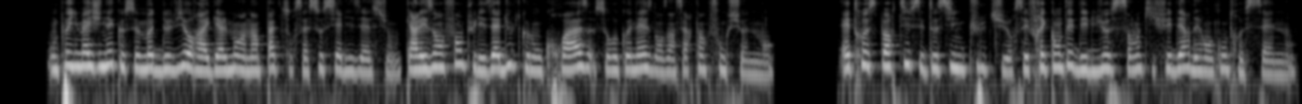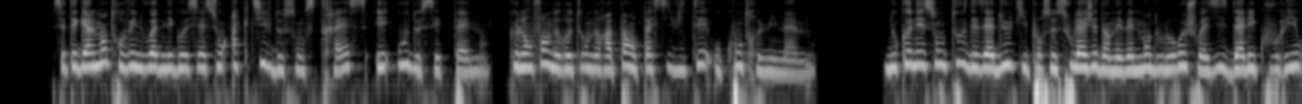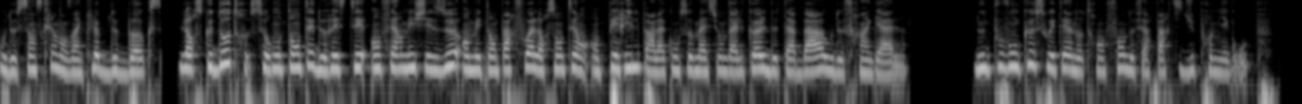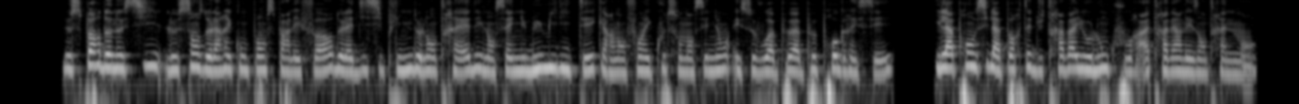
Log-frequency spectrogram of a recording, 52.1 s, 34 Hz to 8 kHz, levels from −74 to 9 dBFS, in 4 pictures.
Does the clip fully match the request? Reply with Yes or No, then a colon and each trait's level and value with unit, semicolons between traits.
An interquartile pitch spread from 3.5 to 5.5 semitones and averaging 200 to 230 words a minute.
No: average, 2.9 semitones; average, 210 wpm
